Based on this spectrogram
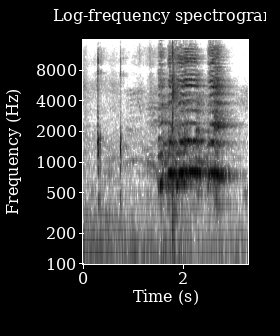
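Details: Aseel rooster, a home breed, crowing: two short sharp clucks, then a drawn-out harmonic crow lasting about two seconds that holds a steady tone, with a slight dip before a final rise and fall.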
